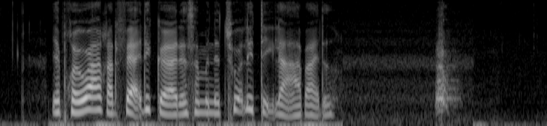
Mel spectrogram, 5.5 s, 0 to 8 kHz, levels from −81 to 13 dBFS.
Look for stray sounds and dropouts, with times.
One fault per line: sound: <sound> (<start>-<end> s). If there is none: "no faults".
sound: bark (4.4-4.6 s)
